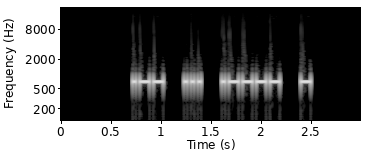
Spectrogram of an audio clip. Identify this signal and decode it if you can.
Morse code, heard as a keyed tone, about 36 wpm, spaced as for 25 wpm, 700 Hz. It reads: WS1T
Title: USA Call Signs - 4 Characters - 2x Character Spacing - 35wpm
